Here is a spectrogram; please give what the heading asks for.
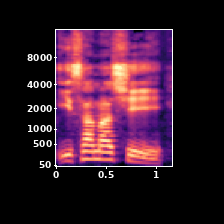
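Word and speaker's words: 勇ましい: 발음은 이사마시, 이사마시.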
